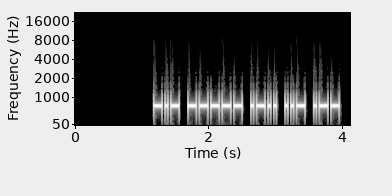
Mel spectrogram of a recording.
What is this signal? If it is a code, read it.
Morse code, heard as a keyed tone, about 28 wpm, 700 Hz. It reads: K0LUW
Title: K1USN SST QSO Practice - 28wpm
